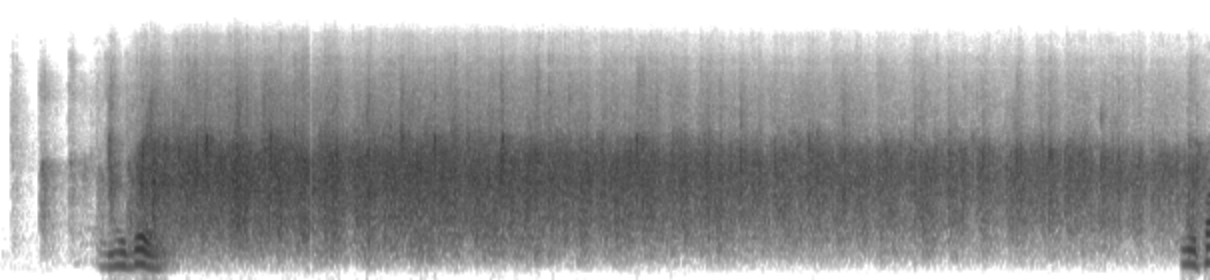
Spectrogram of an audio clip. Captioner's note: applause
